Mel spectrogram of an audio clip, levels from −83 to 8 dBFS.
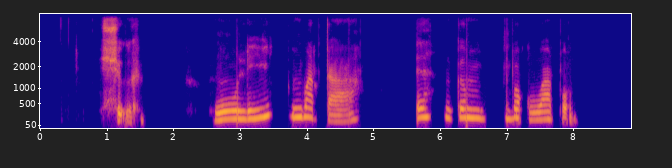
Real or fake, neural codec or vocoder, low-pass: fake; codec, 24 kHz, 6 kbps, HILCodec; 7.2 kHz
